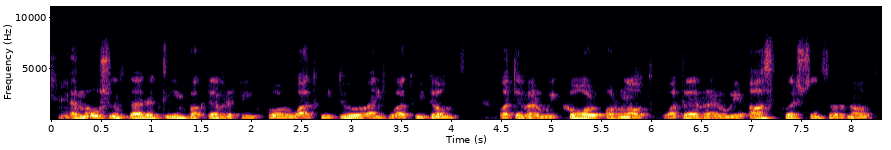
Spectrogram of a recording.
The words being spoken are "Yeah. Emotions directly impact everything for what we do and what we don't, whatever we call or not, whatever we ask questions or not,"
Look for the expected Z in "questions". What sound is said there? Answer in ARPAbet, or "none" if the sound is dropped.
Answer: S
